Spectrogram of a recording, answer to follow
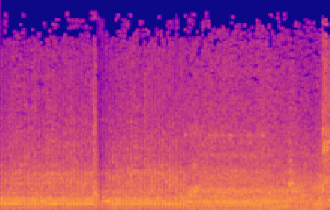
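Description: Engine and road noise heard inside the cab of a moving UAZ off-road vehicle: a loud, steady, rough drone with a single knock about a second in.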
